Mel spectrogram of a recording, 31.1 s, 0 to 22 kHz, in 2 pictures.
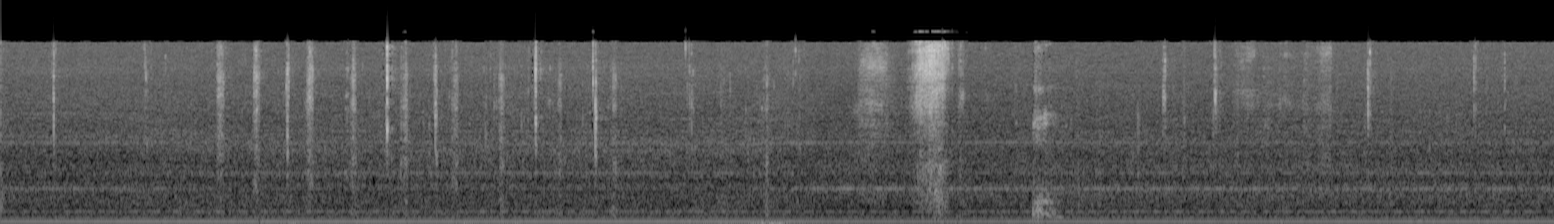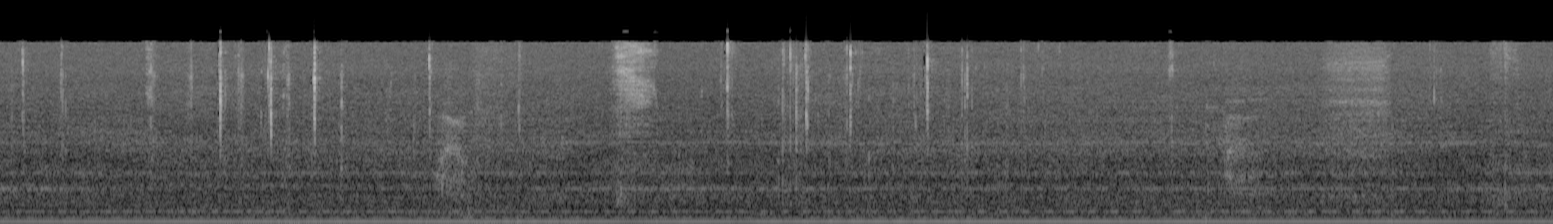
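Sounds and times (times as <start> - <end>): steady low hum: 0.0 - 31.0
chewing and chopstick clicks: 22.7 - 25.9.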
